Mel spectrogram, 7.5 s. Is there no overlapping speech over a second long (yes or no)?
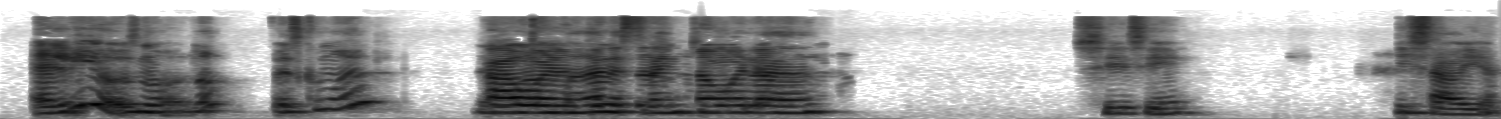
no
